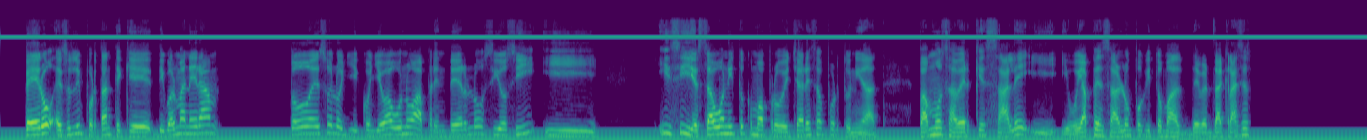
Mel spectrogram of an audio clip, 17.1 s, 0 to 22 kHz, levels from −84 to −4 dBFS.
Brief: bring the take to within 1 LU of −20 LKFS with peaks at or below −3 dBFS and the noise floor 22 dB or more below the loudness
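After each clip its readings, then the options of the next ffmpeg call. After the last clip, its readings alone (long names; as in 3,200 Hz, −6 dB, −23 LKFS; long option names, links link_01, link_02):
mains hum 60 Hz; hum harmonics up to 300 Hz; level of the hum −36 dBFS; interfering tone 7,400 Hz; level of the tone −33 dBFS; integrated loudness −28.5 LKFS; sample peak −10.0 dBFS; target loudness −20.0 LKFS
→ -af "bandreject=frequency=60:width_type=h:width=4,bandreject=frequency=120:width_type=h:width=4,bandreject=frequency=180:width_type=h:width=4,bandreject=frequency=240:width_type=h:width=4,bandreject=frequency=300:width_type=h:width=4"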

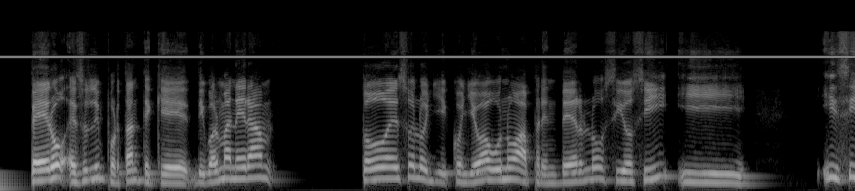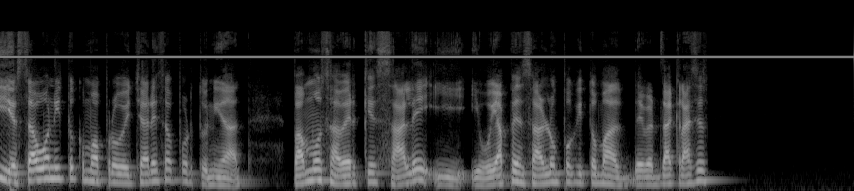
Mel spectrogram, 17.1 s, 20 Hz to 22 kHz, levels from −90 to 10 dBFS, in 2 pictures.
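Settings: mains hum none found; interfering tone 7,400 Hz; level of the tone −33 dBFS
→ -af "bandreject=frequency=7400:width=30"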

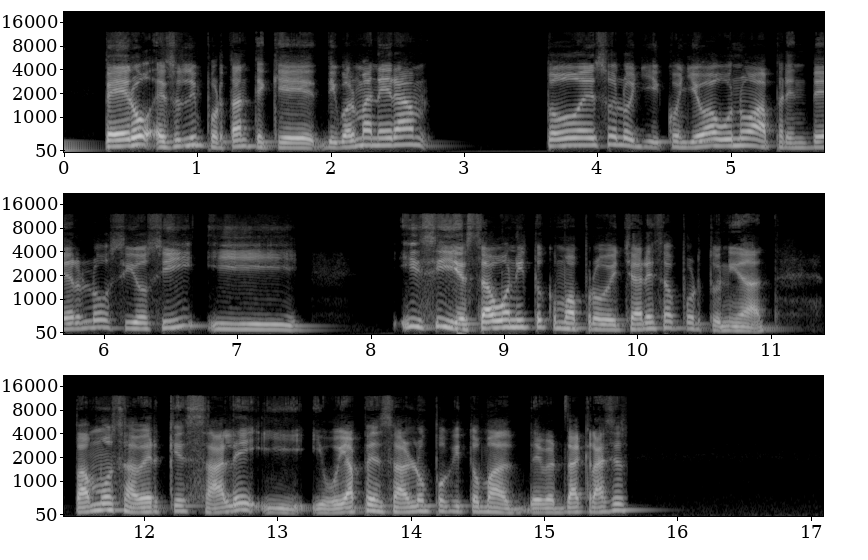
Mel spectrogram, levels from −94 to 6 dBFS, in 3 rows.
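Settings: interfering tone none found; integrated loudness −30.0 LKFS; sample peak −11.0 dBFS; target loudness −20.0 LKFS
→ -af "volume=10dB,alimiter=limit=-3dB:level=0:latency=1"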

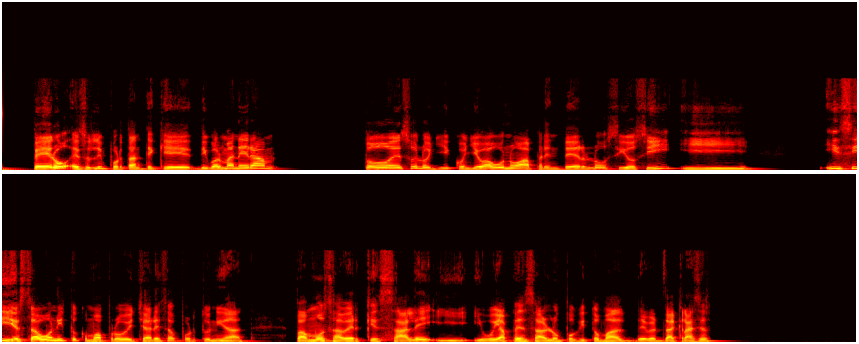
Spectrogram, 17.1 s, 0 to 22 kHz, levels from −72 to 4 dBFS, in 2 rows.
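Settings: integrated loudness −20.0 LKFS; sample peak −3.0 dBFS; background noise floor −70 dBFS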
